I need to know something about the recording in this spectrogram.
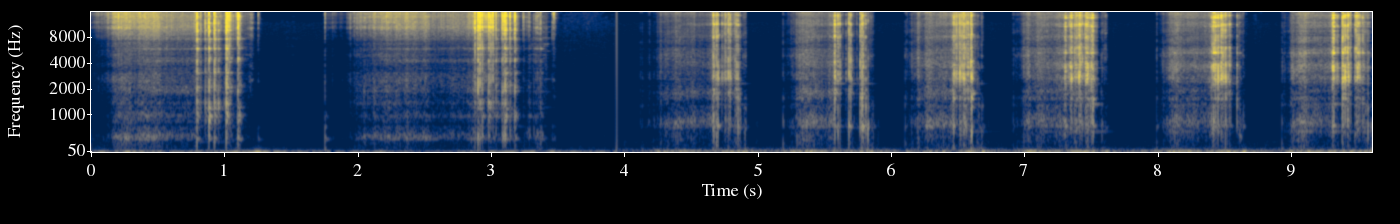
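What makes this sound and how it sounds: A long black knife slices crosswise through a purple and white kinetic sand figure-eight shape, crunching and scraping through it. Gritty, bright crunching strokes come in bursts with short silent gaps between them, first slower and then in quicker repeated cuts.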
